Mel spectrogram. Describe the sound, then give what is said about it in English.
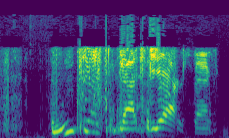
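A caller's radio plays in the background through a phone line, its tinny, band-limited voices and sound running steadily at moderate volume for a few seconds with no other clear talk over it. “turn your radio down.”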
